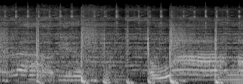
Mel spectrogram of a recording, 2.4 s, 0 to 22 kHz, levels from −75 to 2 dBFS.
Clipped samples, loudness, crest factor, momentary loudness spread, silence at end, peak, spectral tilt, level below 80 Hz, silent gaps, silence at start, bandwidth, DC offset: under 0.1%; -20 LUFS; 18 dB; 6 LU; 0 s; -2 dBFS; -3.5 dB/octave; -36 dBFS; none; 0 s; 19.5 kHz; under 0.1%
